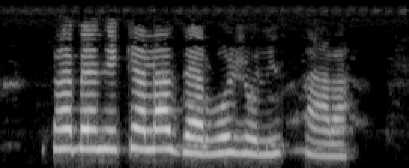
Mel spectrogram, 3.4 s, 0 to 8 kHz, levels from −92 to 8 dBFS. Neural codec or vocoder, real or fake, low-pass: none; real; 7.2 kHz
